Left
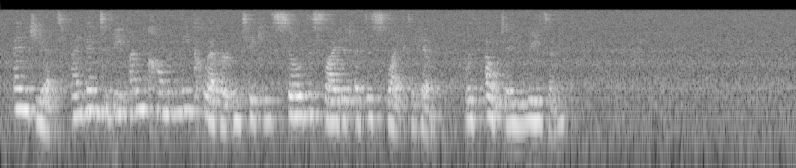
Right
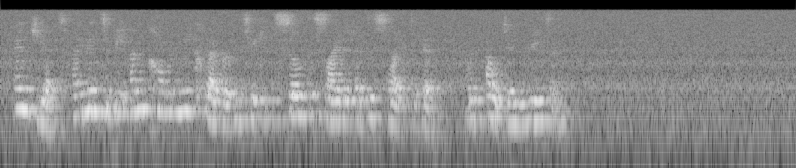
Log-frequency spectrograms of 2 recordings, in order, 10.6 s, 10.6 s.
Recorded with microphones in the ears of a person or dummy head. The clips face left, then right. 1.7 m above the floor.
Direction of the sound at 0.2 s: 85° left.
